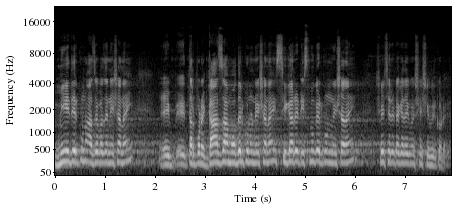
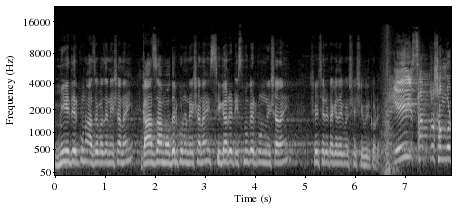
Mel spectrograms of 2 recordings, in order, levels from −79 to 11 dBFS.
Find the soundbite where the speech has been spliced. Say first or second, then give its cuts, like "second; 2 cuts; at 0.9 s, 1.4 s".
second; 2 cuts; at 1.7 s, 6.7 s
